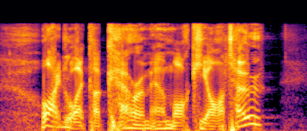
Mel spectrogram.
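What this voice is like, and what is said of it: Overdone British accent. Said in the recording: “a really overdone British accent”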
